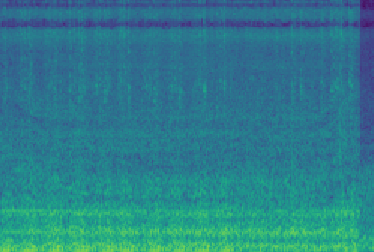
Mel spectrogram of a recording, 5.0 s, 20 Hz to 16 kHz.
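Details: 1995 Mustang GT 5.0 V8 revived after new fluids and a belt bypassing the locking smog pump: runs steadily at fast idle with choppy big-cam lope, no knocks or misfires; healthy.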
